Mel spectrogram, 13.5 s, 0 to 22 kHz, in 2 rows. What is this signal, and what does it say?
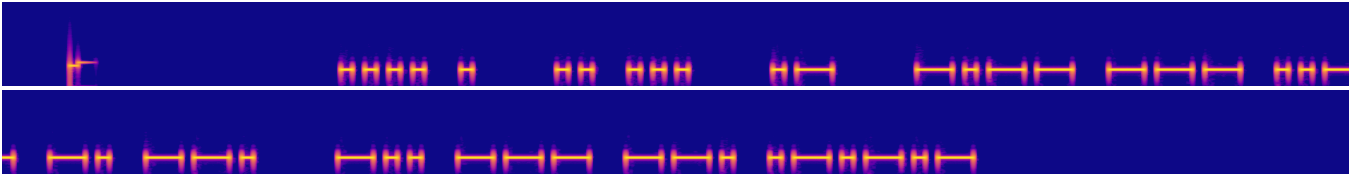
Morse code, heard as a keyed tone, about 20 wpm, 700 Hz. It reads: HE IS A YOUNG DOG.
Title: Sentences from Top 1000 Words - Review Part 2 - 20wpm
